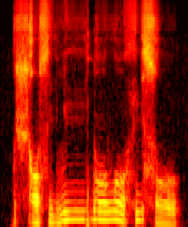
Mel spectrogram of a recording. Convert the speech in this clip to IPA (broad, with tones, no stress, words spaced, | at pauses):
ʃɔ˨si˨liː˦ ɗo˦βo˦˨hi˦ so˨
